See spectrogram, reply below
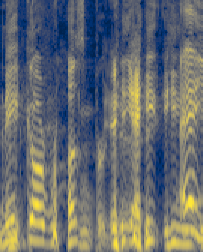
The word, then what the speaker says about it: Nico Rosberg: And the guy that Nico Rosberg.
